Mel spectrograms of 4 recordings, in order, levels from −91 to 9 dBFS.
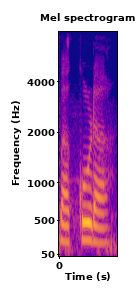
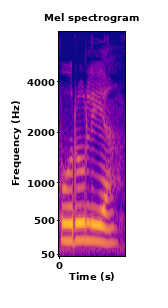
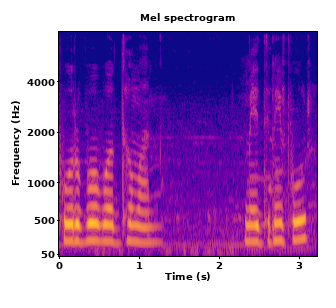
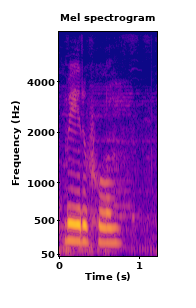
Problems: none marked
